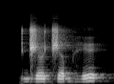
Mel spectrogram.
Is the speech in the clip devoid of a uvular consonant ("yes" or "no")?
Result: yes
